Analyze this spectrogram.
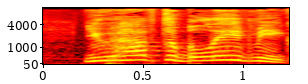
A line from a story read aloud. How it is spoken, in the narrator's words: Chris cried in a trembling voice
